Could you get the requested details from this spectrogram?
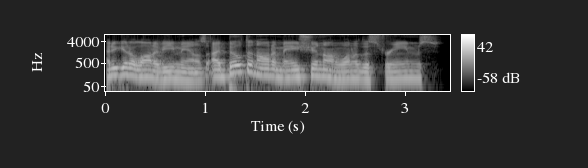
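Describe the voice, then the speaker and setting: Man, mid-pitched, casual live-stream host reading out chat questions and answering off the cuff. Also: fast, a little mellow. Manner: reads chat questions aloud, then answers loosely.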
